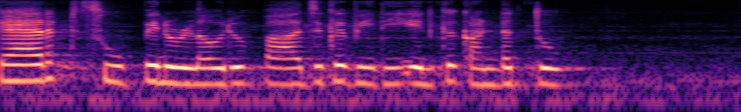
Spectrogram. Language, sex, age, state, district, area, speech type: Malayalam, female, 18-30, Kerala, Thrissur, urban, read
